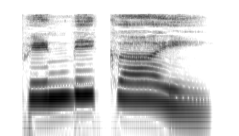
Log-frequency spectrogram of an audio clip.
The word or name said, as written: ಪಿಂಡಿಕಾಯಿ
